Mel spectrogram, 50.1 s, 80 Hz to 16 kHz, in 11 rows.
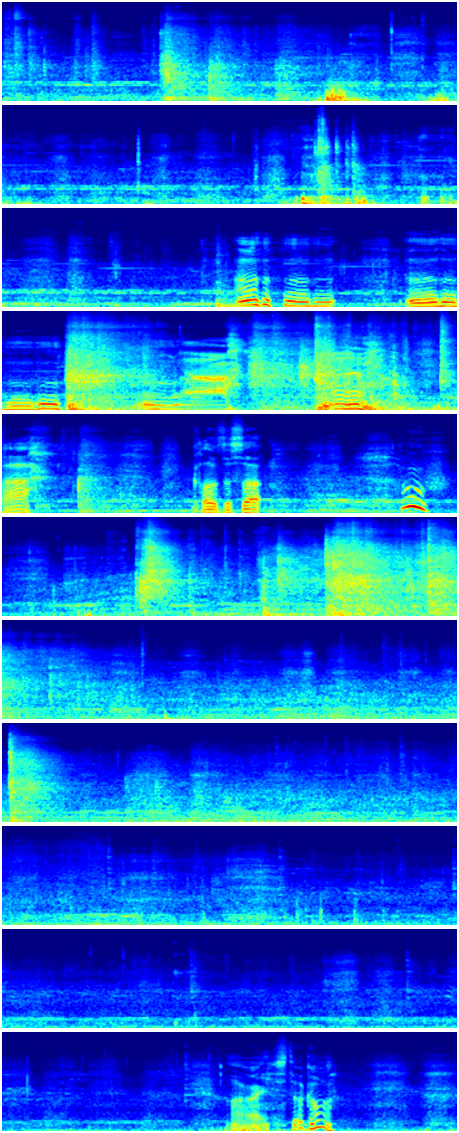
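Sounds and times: metal gate clank: 14.3 - 18.3, 24.1 - 28.4
metal mesh gate rattling: 14.3 - 19.3, 24.0 - 28.4.

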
